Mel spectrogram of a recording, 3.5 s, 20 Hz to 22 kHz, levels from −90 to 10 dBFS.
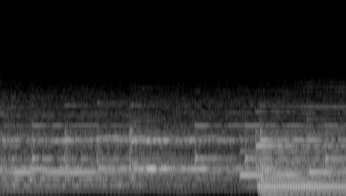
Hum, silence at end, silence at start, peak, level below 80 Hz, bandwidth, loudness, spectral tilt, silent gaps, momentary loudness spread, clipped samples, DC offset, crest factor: none; 0 s; 0 s; -14 dBFS; -78 dBFS; 3.8 kHz; -30 LUFS; -11 dB/octave; none; 8 LU; under 0.1%; under 0.1%; 14 dB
